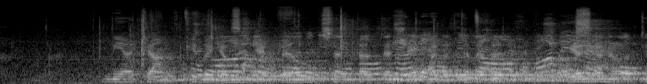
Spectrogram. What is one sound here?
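A choir sings.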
